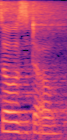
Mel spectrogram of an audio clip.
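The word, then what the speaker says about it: σῴζω: speaks about being healed the verb he uses in greek is pronounced sozdo which means something more than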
